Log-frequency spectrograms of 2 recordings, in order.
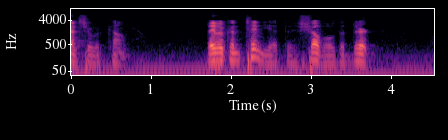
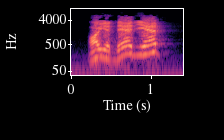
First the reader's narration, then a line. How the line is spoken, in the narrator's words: shout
